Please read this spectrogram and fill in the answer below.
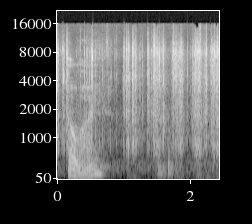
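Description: A Circle Crystal Pyraminx twisty puzzle being turned by hand, its plastic layers clicking and rattling in quick runs of small clicks as the moves of a solving algorithm are made. A spoken word near the start.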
